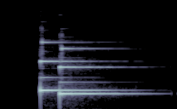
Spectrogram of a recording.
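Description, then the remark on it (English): A timer's bright two-note chime rings out clearly on its own to signal that time is up, the second tone following quickly after the first, both lingering and fading away over about a second and a half. “Ding! Time's up.”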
